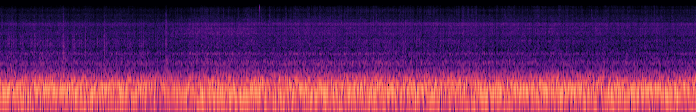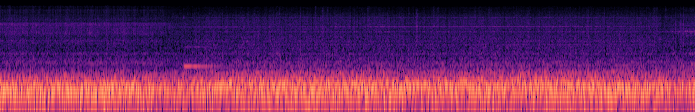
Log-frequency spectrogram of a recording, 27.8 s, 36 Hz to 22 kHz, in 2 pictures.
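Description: Boeing 777-200ER cabin noise in the climb: its two General Electric GE90 engines at climb thrust and the rush of air along the fuselage make a loud, steady, deep roar. A short faint tone sounds about two-thirds of the way through.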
